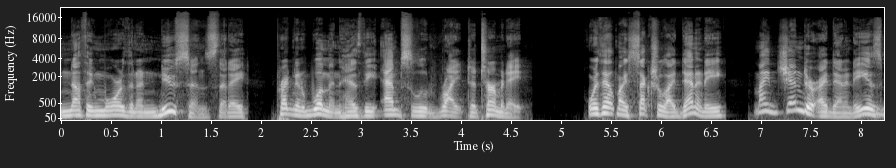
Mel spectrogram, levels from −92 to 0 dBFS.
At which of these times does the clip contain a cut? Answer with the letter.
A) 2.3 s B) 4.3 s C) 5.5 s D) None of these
C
